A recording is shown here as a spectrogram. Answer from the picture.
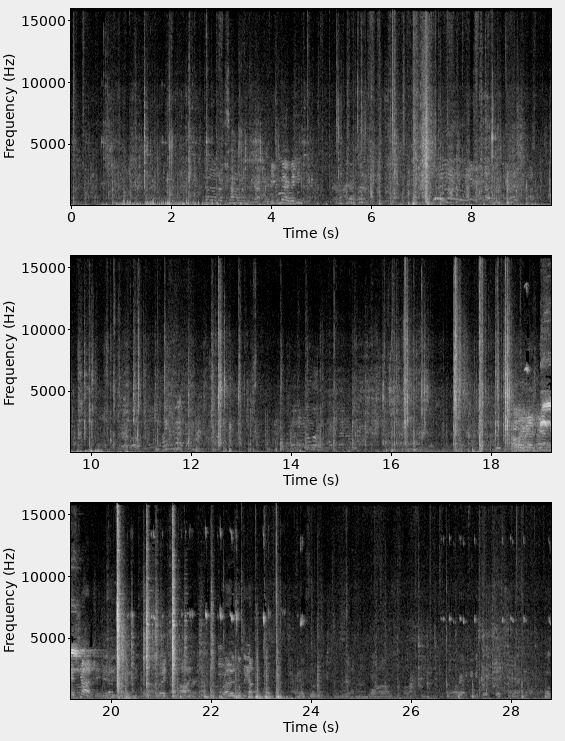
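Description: Ball hockey play: sharp, irregular clacks of sticks hitting the ball and knocking against each other, mixed with the voices of players and the bench, and a burst of shouting about two-thirds of the way through.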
